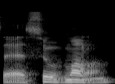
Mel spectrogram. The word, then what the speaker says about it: sovmorgon: I mean, I also have to say I'm not native Swedish, obviously, but it's sovmorgon, which means sova means sleep, and morgon means morning.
